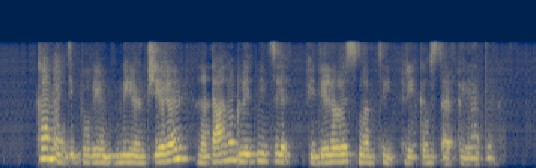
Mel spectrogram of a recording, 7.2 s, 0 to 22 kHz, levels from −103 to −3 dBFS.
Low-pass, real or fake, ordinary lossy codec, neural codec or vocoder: none; fake; none; codec, 16 kHz, 1 kbps, FreqCodec, smaller model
